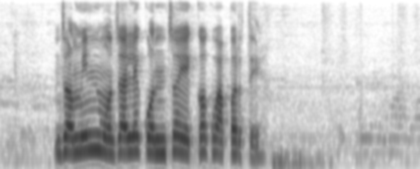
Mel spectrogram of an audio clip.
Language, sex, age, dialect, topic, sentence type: Marathi, female, 25-30, Varhadi, agriculture, question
